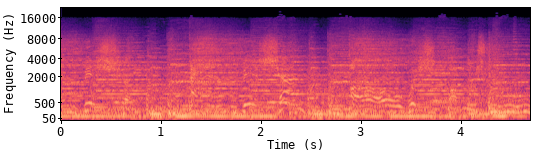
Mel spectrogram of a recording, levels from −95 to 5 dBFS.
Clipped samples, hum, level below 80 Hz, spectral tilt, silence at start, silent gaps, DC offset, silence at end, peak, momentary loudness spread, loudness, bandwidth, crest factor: under 0.1%; none; -30 dBFS; -4.5 dB/octave; 0 s; none; under 0.1%; 0 s; -2 dBFS; 2 LU; -13 LUFS; 13.5 kHz; 12 dB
